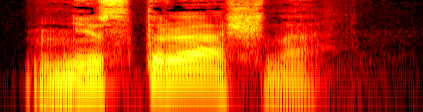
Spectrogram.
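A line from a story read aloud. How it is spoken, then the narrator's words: Sudden, muffled. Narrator (Russian): вдруг глухо проговорил Самсон Медок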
